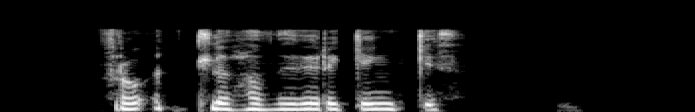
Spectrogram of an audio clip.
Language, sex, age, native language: Icelandic, female, 20-29, Icelandic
